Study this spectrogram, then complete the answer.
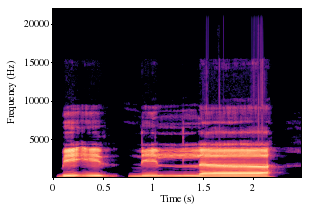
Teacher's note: زال کو پڑھتے وقت زبان تھوڑی سی باہر نکالیں گے، زال کو نرم کریں گے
